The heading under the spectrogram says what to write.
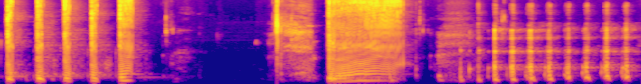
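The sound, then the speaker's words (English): Someone makes fart noises with their mouth: a run of quick sputtering pops, a pause, a long buzzy drawn-out blast, then another rapid string of sputters, loud and alone. “It's kind of fun making that noise.”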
